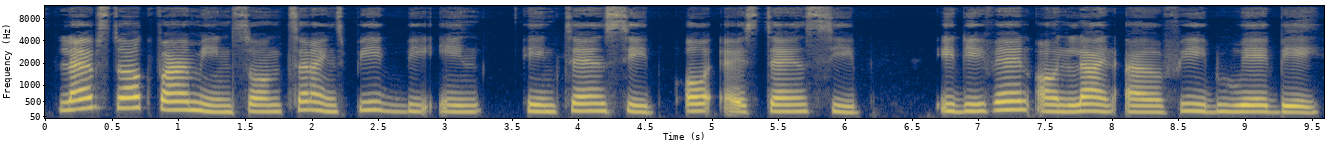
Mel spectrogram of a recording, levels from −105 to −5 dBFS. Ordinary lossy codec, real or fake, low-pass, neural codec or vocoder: none; fake; none; codec, 24 kHz, 0.9 kbps, WavTokenizer, medium speech release version 2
